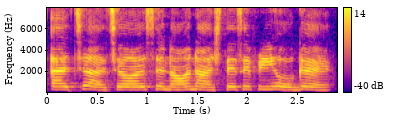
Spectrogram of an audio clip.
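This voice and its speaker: A woman with a high voice makes casual small talk, as if on a phone call. Her intonation stays very flat and even. She keeps to short acknowledgements and simple, everyday questions. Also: normal speed.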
